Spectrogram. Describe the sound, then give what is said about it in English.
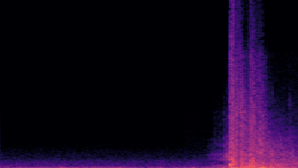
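Gunfire from live weapons at a shooting range, a sudden loud, sharp blast of shots near the end breaking a quiet stretch and ringing out briefly. “So we just shot some live weapons, as John calls it.”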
